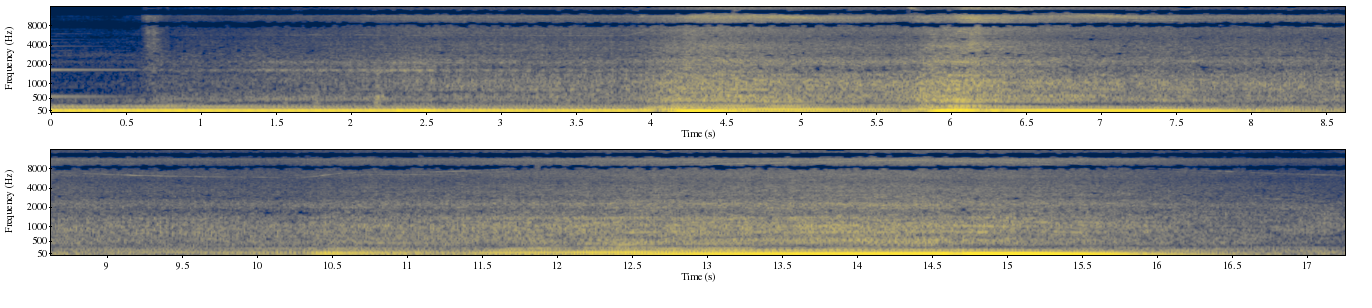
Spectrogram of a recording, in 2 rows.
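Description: Ford F-150 3.5-litre V6 running at idle and being revved: two quick blips about four and six seconds in, then a longer rev that climbs, holds and falls back to idle near the end.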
